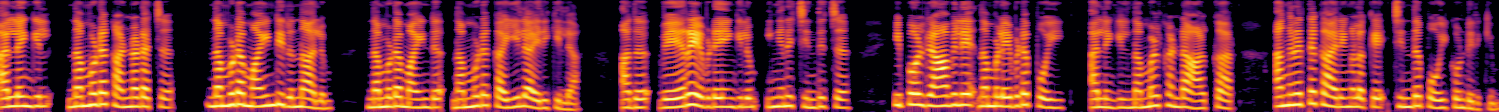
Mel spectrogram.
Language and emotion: Malayalam, neutral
